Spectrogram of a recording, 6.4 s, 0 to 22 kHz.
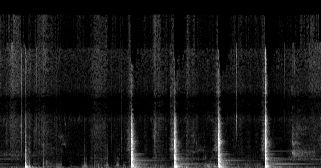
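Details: VW Polo 1.4 16v, sharp hollow clunks about once a second from the front end as suspension is worked; defective front anti-roll bar bushings, replacement should be 16mm for an 18mm bar to clamp properly: worn anti-roll bar bushing knock.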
